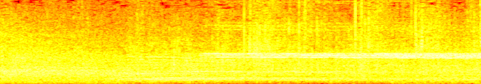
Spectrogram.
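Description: Players shouting on an ice rink, with knocks of bandy sticks and ball on the ice, in a large, echoing arena.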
